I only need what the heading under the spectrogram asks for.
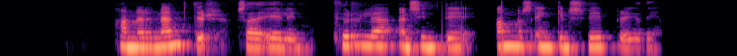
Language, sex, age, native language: Icelandic, female, 20-29, Icelandic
